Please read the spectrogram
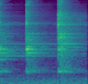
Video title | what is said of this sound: Club Meeting | You hear how it gets solid like that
